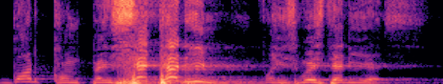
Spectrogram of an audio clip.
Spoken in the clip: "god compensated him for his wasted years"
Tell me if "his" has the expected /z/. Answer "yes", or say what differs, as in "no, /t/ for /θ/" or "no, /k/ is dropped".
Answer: no, /s/ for /z/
